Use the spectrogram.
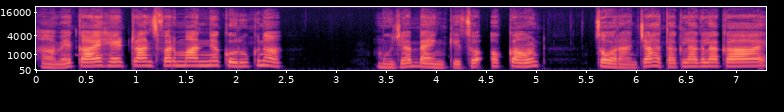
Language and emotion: Goan Konkani, fearful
